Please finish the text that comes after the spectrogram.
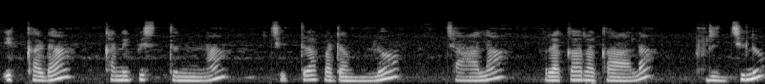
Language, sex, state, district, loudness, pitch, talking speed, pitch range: Telugu, female, Andhra Pradesh, Sri Satya Sai, -18 LUFS, 205 Hz, 65 wpm, 185-285 Hz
